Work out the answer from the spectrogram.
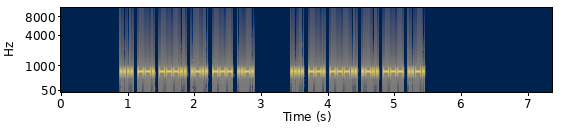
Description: Morse code, heard as a keyed tone, about 43 wpm, 700 Hz. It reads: HG8LOF HG8LOF
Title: DXCC-100 Call Signs - 6 Characters - Repeated 2x - 45wpm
